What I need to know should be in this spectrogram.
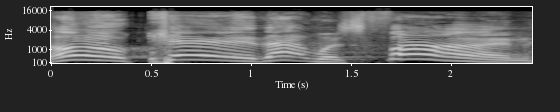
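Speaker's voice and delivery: very high shout with fun stretched long. Retelling a family story, mom reacts after a fall: imitating mom yelling. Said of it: "my mom yells".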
